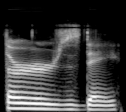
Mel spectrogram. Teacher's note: the S looks like an S, but it sounds like a Z. Thursday. And then it's a Z because it's after an R.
